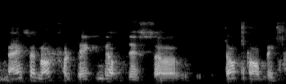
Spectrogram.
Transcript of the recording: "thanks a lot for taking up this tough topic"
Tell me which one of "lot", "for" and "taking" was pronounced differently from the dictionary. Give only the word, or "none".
lot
